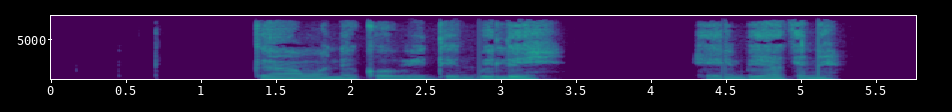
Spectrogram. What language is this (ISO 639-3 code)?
gba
